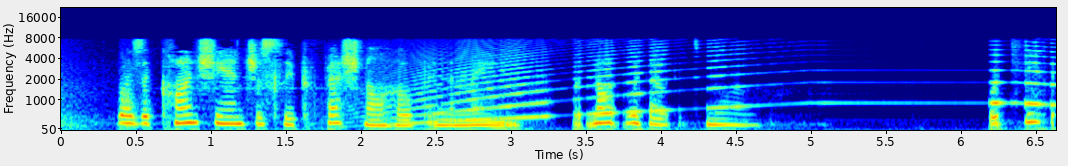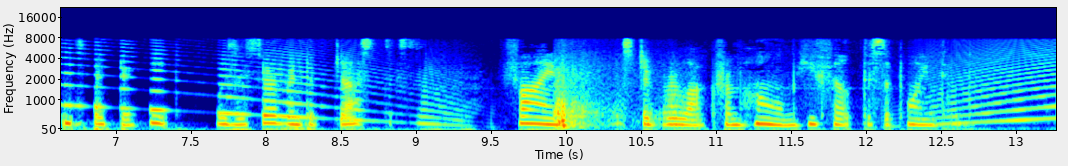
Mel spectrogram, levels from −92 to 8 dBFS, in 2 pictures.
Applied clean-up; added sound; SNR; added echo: neural mask model RNNoise.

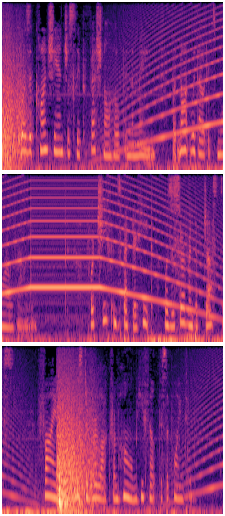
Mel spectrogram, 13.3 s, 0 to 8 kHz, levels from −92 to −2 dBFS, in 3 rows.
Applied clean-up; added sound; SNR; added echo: none; Alarm; -4 dB; none.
